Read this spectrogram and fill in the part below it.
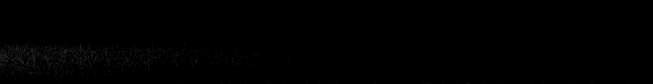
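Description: An audience applauds in a large echoing hall, and the clapping slowly fades away.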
